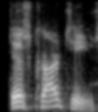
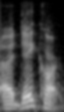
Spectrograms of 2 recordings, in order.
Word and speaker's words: Descartes: Descartes, or Descartes, rather, he made that mistake.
